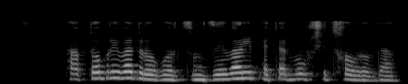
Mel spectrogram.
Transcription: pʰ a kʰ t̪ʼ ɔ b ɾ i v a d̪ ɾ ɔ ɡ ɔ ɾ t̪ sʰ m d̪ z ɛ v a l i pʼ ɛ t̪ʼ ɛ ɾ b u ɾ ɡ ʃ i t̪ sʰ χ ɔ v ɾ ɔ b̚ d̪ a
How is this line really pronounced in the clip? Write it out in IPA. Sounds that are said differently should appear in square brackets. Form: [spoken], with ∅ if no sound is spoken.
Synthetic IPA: pʰ a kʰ t̪ʼ ɔ b ɾ i v a d̪ ɾ ɔ ɡ ɔ ɾ t̪ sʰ m d̪ z ɛ v a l i pʼ ɛ t̪ʼ ɛ ɾ b u ɾ ɡ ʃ i t̪ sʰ χ ɔ v ɾ ɔ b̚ d̪ a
